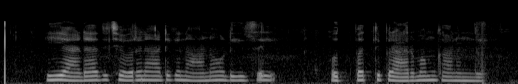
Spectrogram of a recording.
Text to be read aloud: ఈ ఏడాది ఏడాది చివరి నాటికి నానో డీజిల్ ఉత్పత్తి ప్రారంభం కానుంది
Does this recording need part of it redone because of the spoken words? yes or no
yes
